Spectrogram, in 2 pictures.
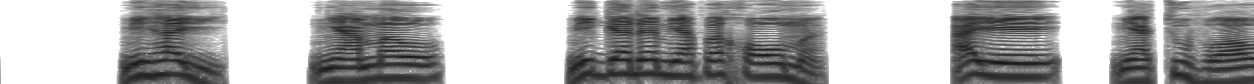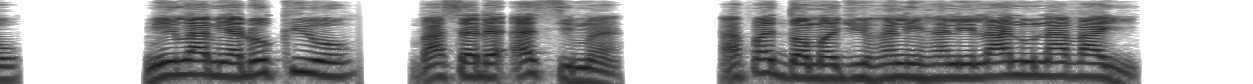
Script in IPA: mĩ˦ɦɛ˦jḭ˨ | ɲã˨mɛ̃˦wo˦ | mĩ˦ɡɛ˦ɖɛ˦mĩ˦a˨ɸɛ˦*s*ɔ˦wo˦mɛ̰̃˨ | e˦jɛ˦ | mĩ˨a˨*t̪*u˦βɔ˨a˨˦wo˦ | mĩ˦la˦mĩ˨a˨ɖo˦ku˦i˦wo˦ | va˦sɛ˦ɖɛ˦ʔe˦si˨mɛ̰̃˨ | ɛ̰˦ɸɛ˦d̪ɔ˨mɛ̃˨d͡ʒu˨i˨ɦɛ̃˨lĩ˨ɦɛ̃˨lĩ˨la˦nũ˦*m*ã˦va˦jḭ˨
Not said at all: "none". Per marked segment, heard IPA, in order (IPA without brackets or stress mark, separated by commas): x, t̪, n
